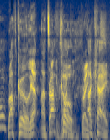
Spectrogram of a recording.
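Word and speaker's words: Rathcoole: Um Dra, you grew up in a place if I'm going to butcher this uh pronunciation. It was Rathol. Rathcool.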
